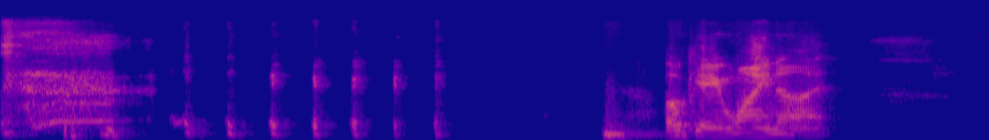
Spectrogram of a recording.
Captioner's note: all laughing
